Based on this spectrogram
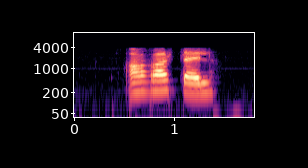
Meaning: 1. to spoil, to ruin 2. to distort, to twist; to misrepresent 3. to denigrate, to disparage 4. to despise, to disdain
- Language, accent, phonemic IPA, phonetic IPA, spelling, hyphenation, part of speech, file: Armenian, Eastern Armenian, /ɑʁɑɾˈtel/, [ɑʁɑɾtél], աղարտել, ա‧ղար‧տել, verb, Hy-աղարտել.ogg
